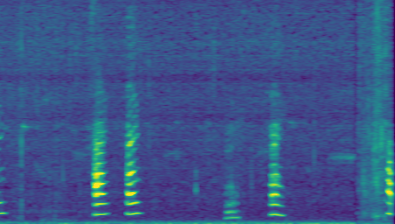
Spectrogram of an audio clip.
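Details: Short, chirpy meows from affectionate community cats come in quick pairs and singles, fairly quiet, over low background rumble.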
